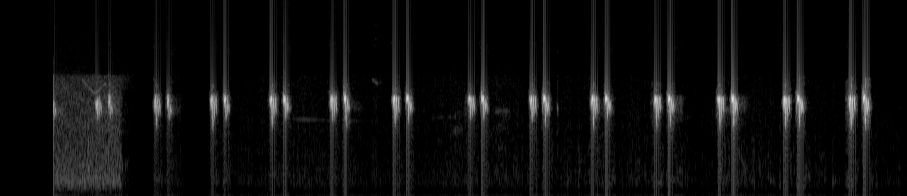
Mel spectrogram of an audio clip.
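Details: Common quail repeating crisp double notes at an even pace, roughly one pair every two-thirds of a second, after a brief rustle at the start.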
